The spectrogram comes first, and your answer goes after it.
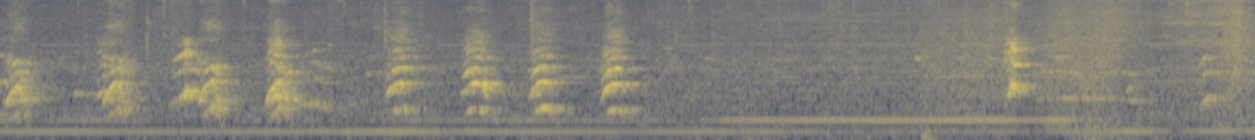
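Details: Tiny Poodle puppy, said to be gentle and obedient; about eight sharp high yips in quick succession over three seconds, then quiet with a faint yelp, steady hum behind.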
